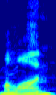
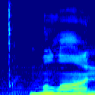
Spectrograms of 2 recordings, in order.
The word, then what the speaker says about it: Mulan: Milan? Is Yeah. that how you say it? Mulan.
